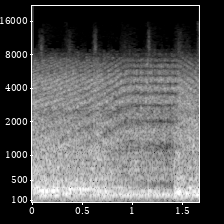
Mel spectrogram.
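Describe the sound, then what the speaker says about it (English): An out-of-control plane in the Spider-Man 2: Enter Electro video game, a continuous droning engine hum with slight pulsing, steady and fairly close throughout. "That plane's out of control."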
